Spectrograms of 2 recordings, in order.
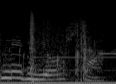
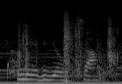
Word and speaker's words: Leviosa: regla nos dice que si una palabra termina en N en s o en vocal el acento prosódico la fuerza recae en la penúltima sílaba Entonces esta palabra termina en vocal y no tiene ninguna tilde eso significa que la sílaba tónica es la penúltima orate es leviosa No leviosa porque no tiene tilde y Qué pasa si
